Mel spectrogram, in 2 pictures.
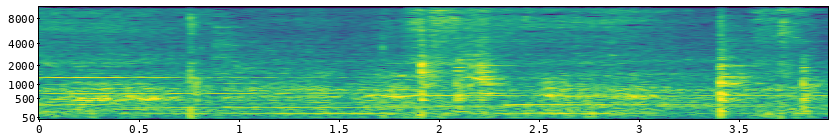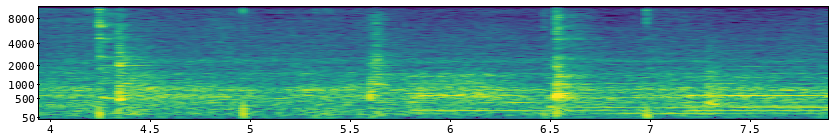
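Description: A large metal spoon stirring chicken and mushrooms through a cornstarch-thickened sauce in a stainless steel saucepan. The sauce sizzles, and the spoon clinks against the pan every second or so.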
